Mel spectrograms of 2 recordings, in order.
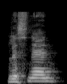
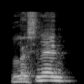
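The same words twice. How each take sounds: First: Said in the usual way. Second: Loud, high call to attention; raised calling voice. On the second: Shown as a demonstration. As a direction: call "listen in" out to the room.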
